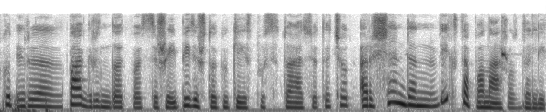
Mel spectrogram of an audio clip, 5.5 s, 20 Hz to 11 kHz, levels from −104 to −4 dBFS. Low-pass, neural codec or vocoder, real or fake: 7.2 kHz; none; real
